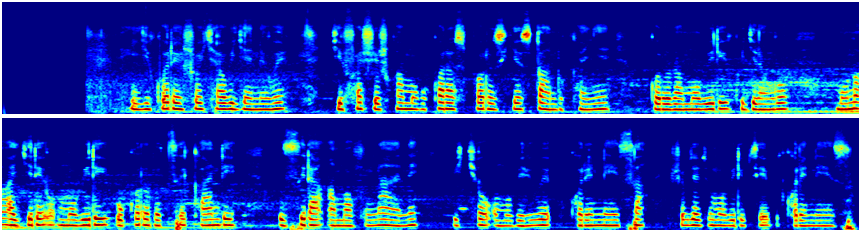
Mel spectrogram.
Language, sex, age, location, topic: Kinyarwanda, female, 18-24, Kigali, health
